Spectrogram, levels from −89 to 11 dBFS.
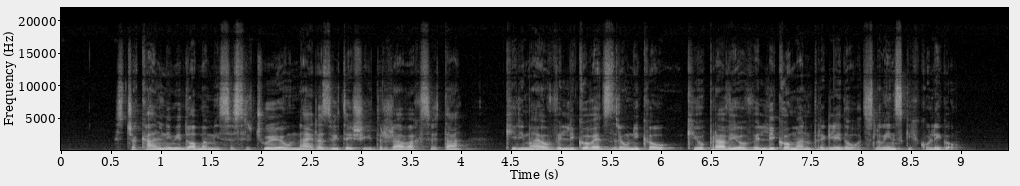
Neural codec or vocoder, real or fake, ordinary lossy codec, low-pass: none; real; none; 19.8 kHz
